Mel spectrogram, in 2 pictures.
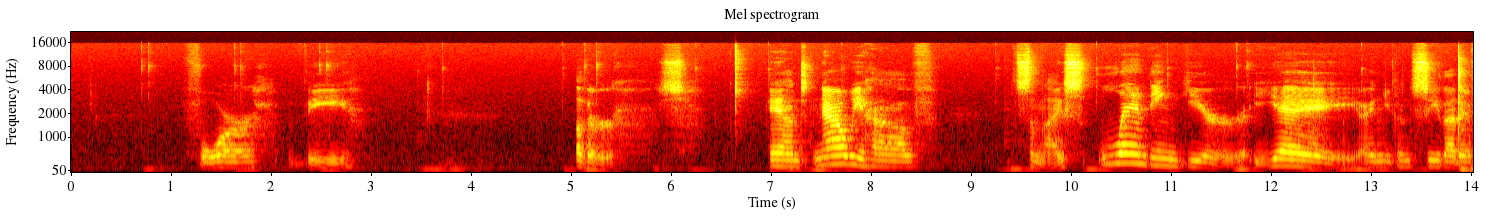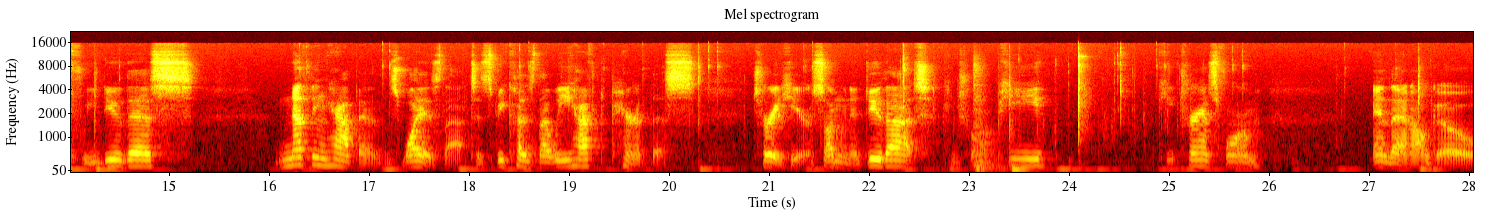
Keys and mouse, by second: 1.9-5.3 middle drag, 5.3 click, 5.7-11.9 middle drag, 11.9 click, 12.3-18.7 middle drag, 14.2 r, 18.7 click, 19.0-20.6 middle drag, 20.6-21.1 shift+drag, 21.7 shift+click, 23.7 ctrl+p, 25.8 click, 27.9 r.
